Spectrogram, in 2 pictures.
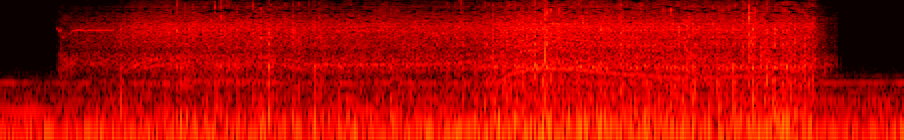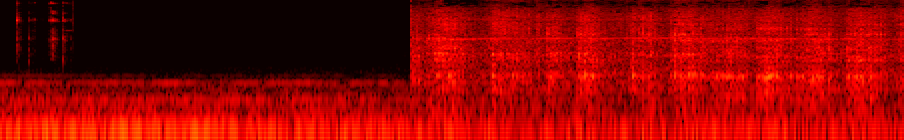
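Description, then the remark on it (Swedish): A power drill whines and grinds into a tooth, a lower central front tooth, for several seconds, stops briefly, then starts up again with a rougher, rattling bite. “Varför inte prova med en borrmaskin och se hur lång tid det skulle ta att få en tand att helt tillintetgöras?”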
